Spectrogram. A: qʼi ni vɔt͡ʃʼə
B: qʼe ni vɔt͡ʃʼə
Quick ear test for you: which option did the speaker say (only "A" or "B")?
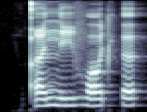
A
